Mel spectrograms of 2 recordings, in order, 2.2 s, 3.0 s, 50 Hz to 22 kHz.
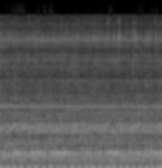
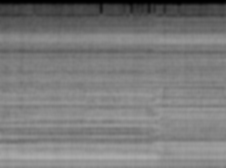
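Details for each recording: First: Fogger 3 pump after dirty residue came out, with fluid coming through the line. A steady, even buzzing hum with a constant low pulse and no knocking, sputter or strain; the pump is running healthy. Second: Fog machine pump running with no liquid drawn up the tube, vibrating hard. A loud, steady, harsh electric buzz at constant pitch with no flow sound, a pump straining against a clog.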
